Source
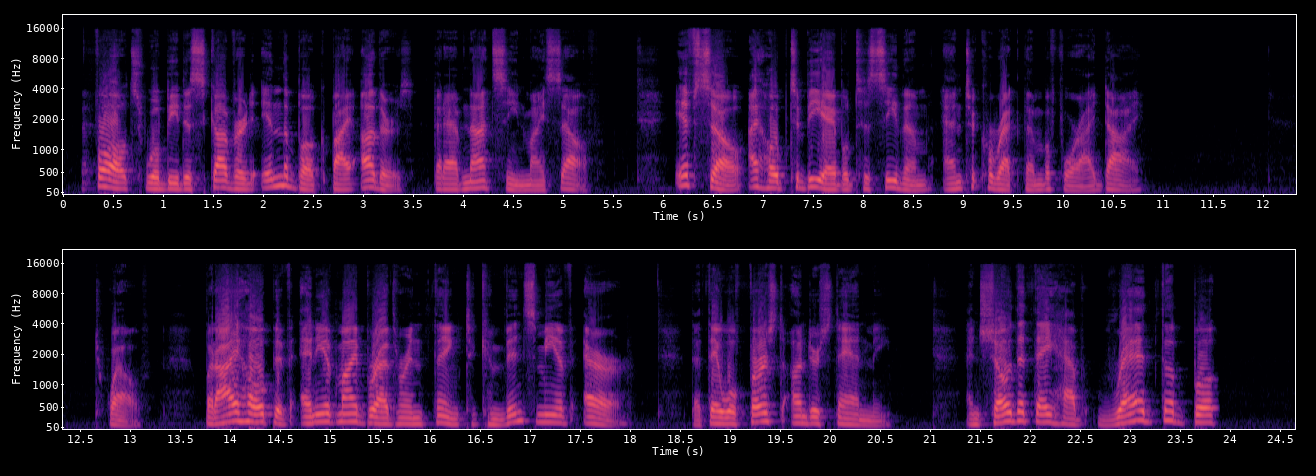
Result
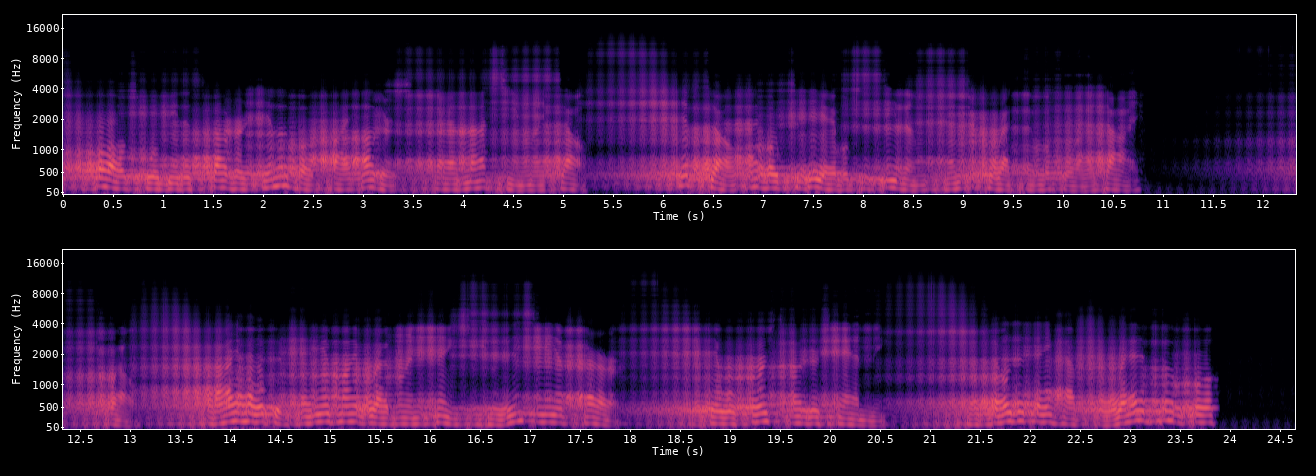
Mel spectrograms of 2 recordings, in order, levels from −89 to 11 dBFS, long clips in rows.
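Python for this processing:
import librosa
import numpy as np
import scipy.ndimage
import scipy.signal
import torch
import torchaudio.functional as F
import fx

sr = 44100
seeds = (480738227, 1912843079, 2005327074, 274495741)

y = fx.spec_swells(x, sr, rise_s=2.06)
y = fx.env_lowpass_down(y, sr, base_hz=1100.0, full_db=-21.0)
y = fx.harmonic_tremolo(y, sr, hz=9.4, depth_pct=70, crossover_hz=440.0)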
